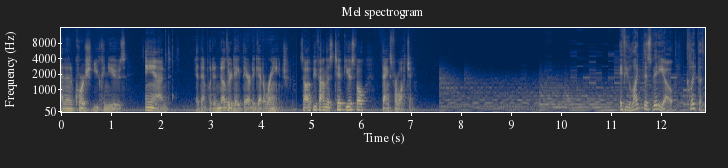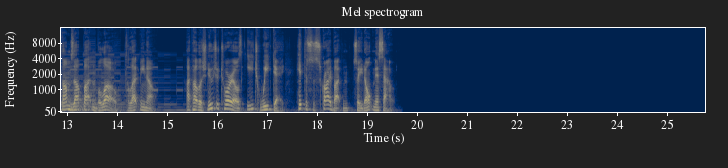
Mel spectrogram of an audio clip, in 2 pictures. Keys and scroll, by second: 1.5-2.6 typing.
